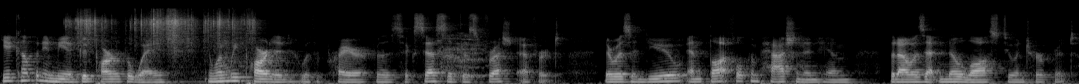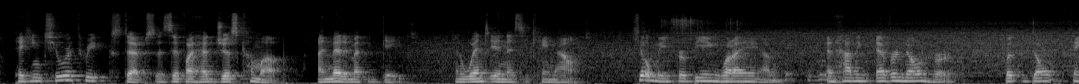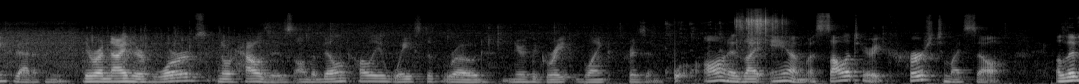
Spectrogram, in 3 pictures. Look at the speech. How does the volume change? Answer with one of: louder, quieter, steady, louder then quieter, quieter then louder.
steady.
